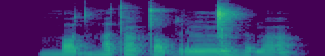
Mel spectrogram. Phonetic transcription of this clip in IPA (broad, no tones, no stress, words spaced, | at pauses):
ɦɒdʱat̪ã t̪ɒprə̃ ŋ͡ǀəɦəbã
